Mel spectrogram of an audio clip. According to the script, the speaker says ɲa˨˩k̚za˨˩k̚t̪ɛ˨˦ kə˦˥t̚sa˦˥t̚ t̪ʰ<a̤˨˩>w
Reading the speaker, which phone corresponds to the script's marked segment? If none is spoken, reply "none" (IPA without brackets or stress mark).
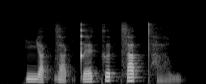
a̤˨˩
